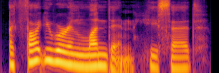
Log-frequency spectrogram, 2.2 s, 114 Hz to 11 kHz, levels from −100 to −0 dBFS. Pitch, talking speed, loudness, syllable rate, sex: 195 Hz, 220 wpm, -16 LUFS, 5.4 syllables/s, female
